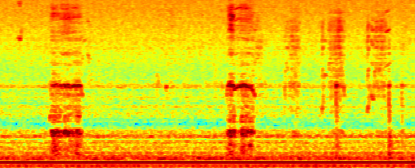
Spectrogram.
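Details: Barn owl nest in Florida, a hungry family while the male delivers a rat: two rasping, hissing screeches about a second apart, then fainter scratchy bursts, with constant low hum beneath.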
